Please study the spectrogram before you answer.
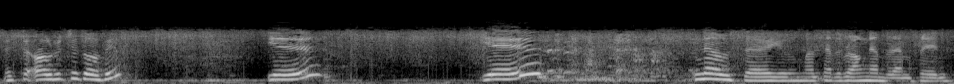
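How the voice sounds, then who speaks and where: Prim, patient secretary played by an actress, noisy recording. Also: female voice, mid-range voice, slow, long pauses, natural voice. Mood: businesslike. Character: polite, patient, matter-of-fact female office secretary. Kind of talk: 1940s radio comedy acting. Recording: noisy, muffled old radio recording.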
